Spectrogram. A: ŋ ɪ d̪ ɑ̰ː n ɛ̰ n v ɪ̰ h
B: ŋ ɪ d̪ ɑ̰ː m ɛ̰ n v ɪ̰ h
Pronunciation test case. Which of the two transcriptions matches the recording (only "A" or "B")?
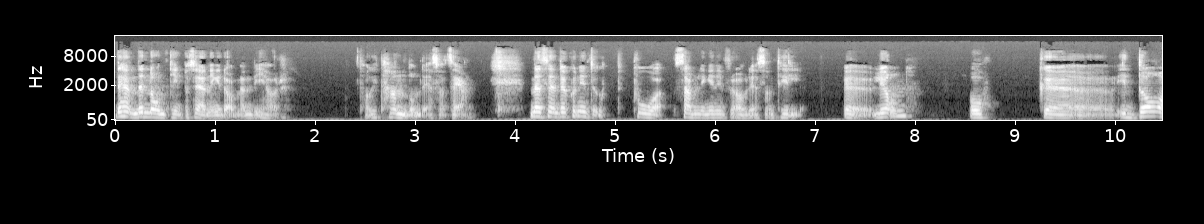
B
